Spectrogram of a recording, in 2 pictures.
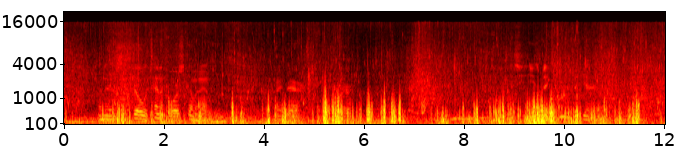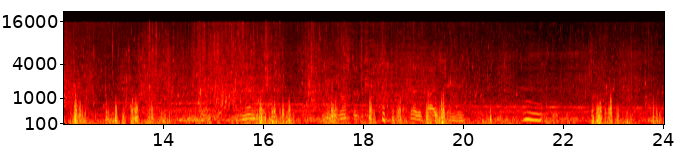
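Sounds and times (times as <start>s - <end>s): small waves washing on sand: 0.0s - 2.5s, 4.2s - 20.1s
wind buffeting microphone: 0.0s - 24.0s.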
